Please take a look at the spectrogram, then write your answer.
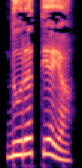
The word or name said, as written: ದುರತ್ಯಯ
